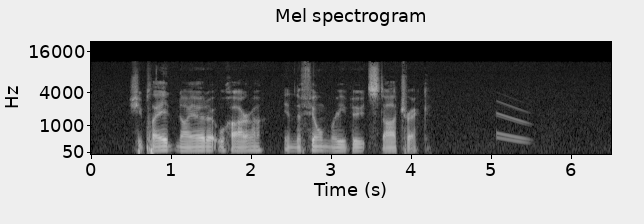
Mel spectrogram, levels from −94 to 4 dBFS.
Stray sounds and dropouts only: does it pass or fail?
fail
